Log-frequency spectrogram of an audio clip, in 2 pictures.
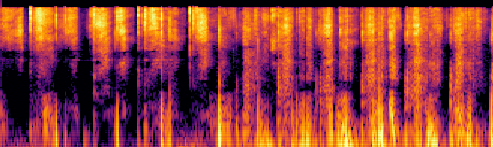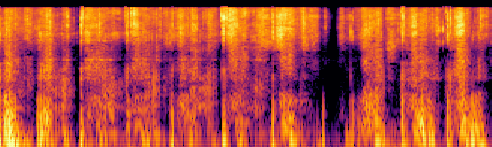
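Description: Long nails scratch quickly across the surface of a large, flat, solid pink Himalayan salt block. The result is a fast, continuous stream of dry, gritty scrapes with a bright hiss on top and a dull low rumble underneath, each stroke cutting off sharply with no ring.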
